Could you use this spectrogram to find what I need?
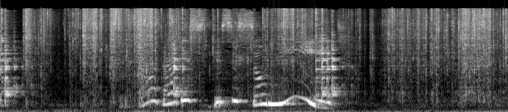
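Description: Plastic wrap crinkles between fingers.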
